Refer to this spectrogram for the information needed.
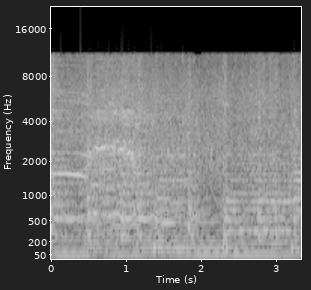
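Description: A horse neighs loudly, a rising whinny that wavers and trails off over a few seconds, with a steady low background rumble beneath it.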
